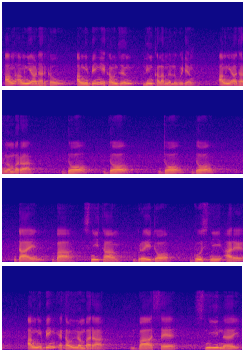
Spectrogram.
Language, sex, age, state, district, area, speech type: Bodo, male, 30-45, Assam, Kokrajhar, urban, read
